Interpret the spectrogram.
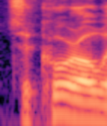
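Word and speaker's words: Tsukuro: Sakuro with a silent T at the beginning.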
